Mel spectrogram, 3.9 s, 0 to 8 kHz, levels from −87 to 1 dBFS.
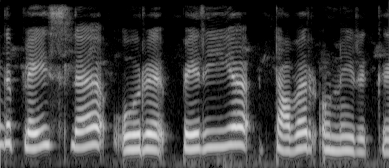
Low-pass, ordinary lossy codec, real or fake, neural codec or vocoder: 7.2 kHz; none; fake; vocoder, 44.1 kHz, 80 mel bands, Vocos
